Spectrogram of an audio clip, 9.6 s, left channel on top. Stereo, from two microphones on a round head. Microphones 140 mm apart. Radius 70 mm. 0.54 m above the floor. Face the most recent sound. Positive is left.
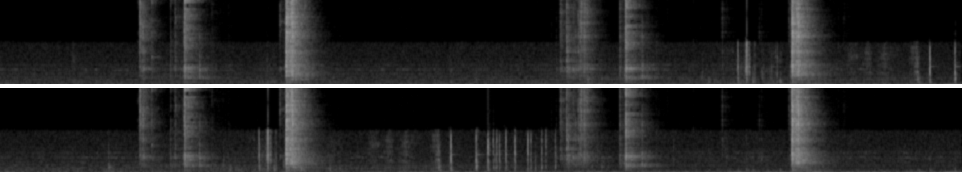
turn(degrees=0)  # may be behind; listen again after turning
